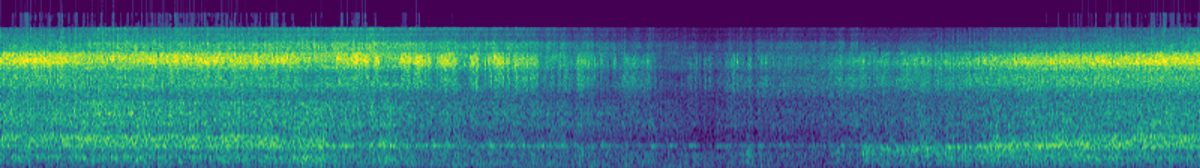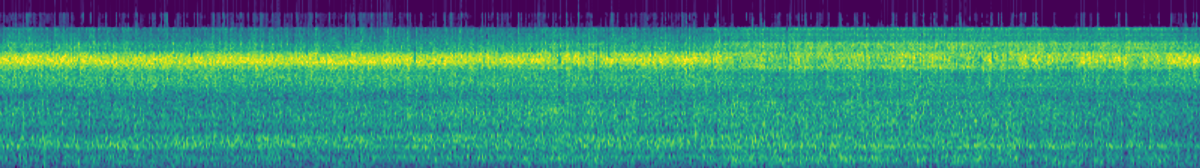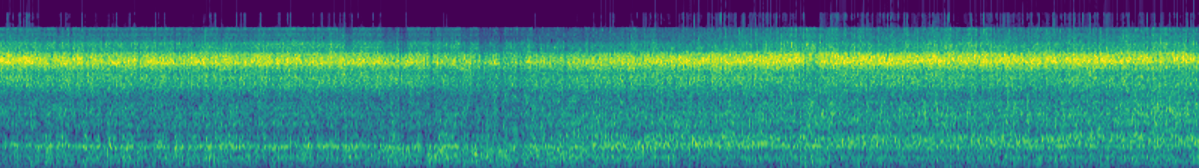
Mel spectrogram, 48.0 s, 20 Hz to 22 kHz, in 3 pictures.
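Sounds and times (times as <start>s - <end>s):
motorcycle engine running hard: 0.0s - 47.9s
rushing wind: 0.0s - 47.9s.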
